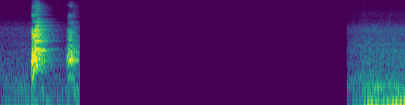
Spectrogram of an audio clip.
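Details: Roxy, a male pet dog, barking because a cat has come outside: two sharp, loud barks in quick succession, then silence and a low background rumble.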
